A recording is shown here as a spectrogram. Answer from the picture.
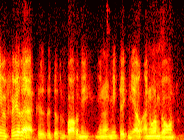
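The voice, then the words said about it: Boston accent. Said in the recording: “You can't tell my accent ... I'm up in the Boston area”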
